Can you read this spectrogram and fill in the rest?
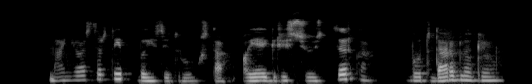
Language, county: Lithuanian, Klaipėda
